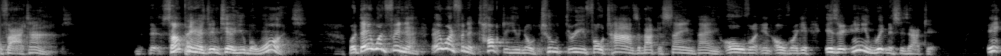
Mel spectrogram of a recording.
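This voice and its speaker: A pastor in his fifties with a drawl teaches his listeners in a lively voice that climbs and falls a lot. He repeats key phrases for emphasis and keeps calling out to his audience. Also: sits high. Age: 50s. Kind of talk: teaching talk to an online audience.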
